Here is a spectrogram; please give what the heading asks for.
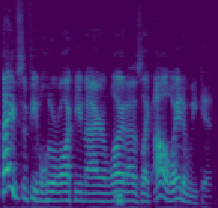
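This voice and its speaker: A man's voice: on the high side, lively intonation, very fast, bright, forceful tone. A man talking casually and emphatically about movies as a panelist on a podcast.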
